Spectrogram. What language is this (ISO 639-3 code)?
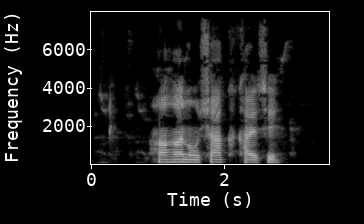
gjk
